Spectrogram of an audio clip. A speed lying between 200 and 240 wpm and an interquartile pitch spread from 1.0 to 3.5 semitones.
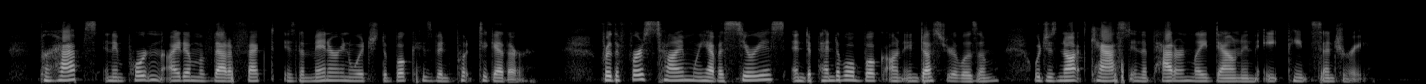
Yes: fast, 205 wpm; average, 2.9 semitones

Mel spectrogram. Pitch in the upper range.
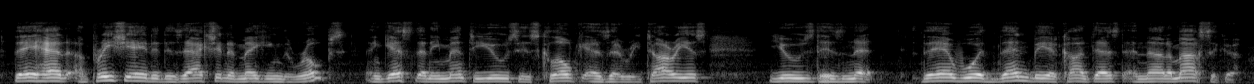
No: medium, 140 Hz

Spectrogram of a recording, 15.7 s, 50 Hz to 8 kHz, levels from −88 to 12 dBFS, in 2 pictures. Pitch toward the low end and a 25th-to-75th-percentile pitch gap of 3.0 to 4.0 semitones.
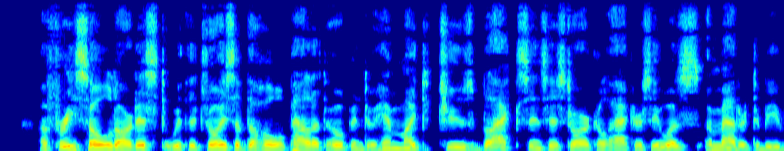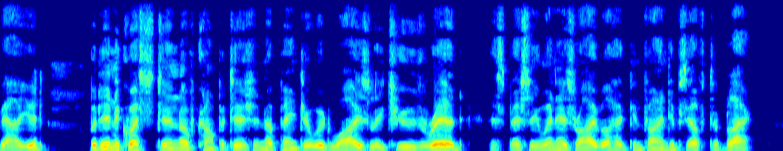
Yes: low, 120 Hz; average, 3.3 semitones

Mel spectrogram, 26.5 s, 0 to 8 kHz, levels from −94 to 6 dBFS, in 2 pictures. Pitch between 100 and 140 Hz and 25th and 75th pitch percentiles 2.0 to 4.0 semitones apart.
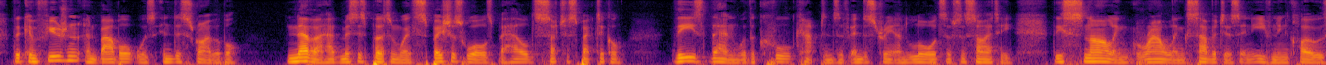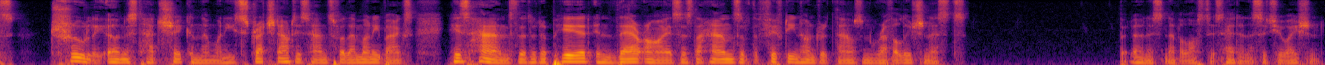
No: very low, 90 Hz; average, 3.4 semitones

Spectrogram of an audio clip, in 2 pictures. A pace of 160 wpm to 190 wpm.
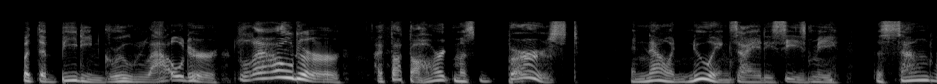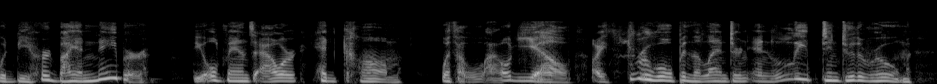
No: average, 145 wpm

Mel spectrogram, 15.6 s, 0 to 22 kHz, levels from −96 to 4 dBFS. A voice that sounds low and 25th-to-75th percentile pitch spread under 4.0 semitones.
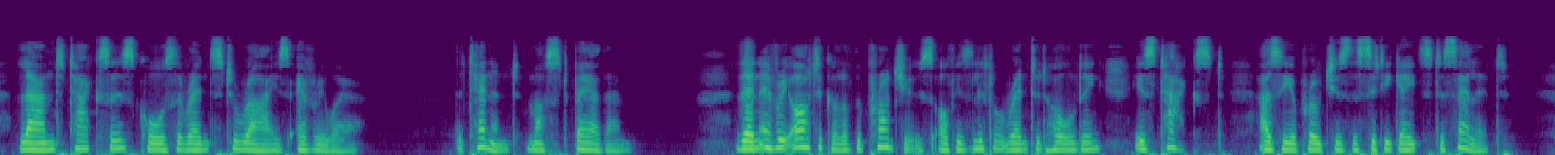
No: medium, 165 Hz; average, 2.9 semitones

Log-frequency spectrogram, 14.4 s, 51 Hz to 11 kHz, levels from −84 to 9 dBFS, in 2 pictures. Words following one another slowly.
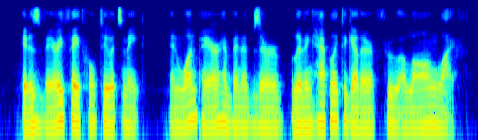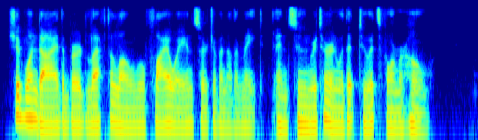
No: average, 185 wpm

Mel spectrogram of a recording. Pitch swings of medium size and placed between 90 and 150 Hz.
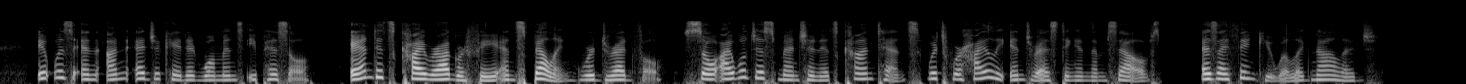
No: average, 4.4 semitones; high, 220 Hz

